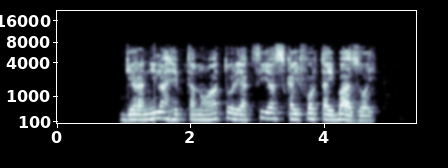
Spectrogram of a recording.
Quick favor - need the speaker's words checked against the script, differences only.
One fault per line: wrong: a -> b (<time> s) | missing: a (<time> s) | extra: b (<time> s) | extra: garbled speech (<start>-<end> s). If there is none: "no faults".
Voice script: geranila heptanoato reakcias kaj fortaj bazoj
no faults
